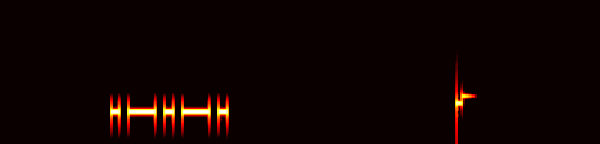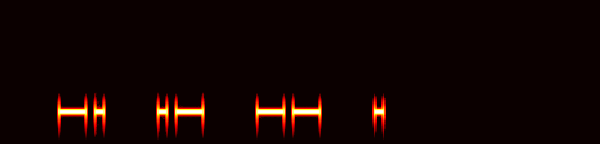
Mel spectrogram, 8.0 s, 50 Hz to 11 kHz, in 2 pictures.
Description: Morse code, heard as a keyed tone, about 20 wpm, spaced as for 14 wpm, 700 Hz. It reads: <AR> NAME
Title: Top 90 QSO Elements - 2x Character Spacing - 20wpm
